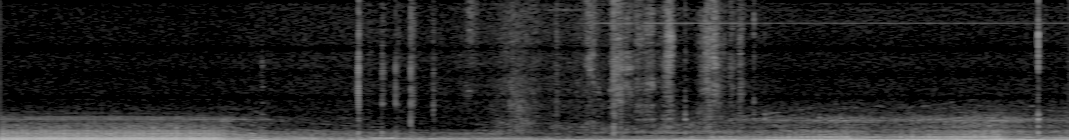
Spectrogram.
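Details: Engine after VAC bearing installation: idles, then drops to a lower, uneven speed with a faint knock about three or four times a second; rod bearing noise suspected.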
